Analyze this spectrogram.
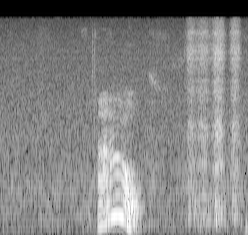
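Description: A cat meows once, close by.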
